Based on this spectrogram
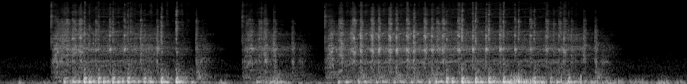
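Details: Honda Shadow restoration, after carb float work that had caused fuel overflow: catches, revs briefly, dies within a second or two, fires again and stalls. Owner suspects too much air or battery; unconfirmed.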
